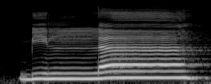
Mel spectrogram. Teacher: Lalu alif lamnya disebut dengan alif lam syamsiyah karena alif lam menghadapi huruf syamsiyah yaitu lam, maka alif lam tidak dibaca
